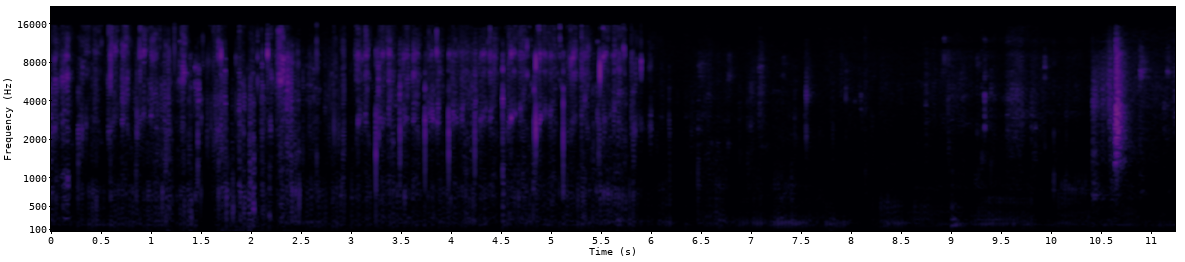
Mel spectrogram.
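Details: Indoors, the youngest house cat Rang-i purrs while licking the ears of a 3Dio binaural microphone; a deep, continuous rumbling purr dominates, layered with quick moist licking strokes that thin out in the second half.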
